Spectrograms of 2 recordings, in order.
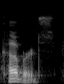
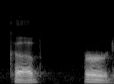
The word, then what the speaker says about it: cupboard: So, the P is silent. C. Cubard.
